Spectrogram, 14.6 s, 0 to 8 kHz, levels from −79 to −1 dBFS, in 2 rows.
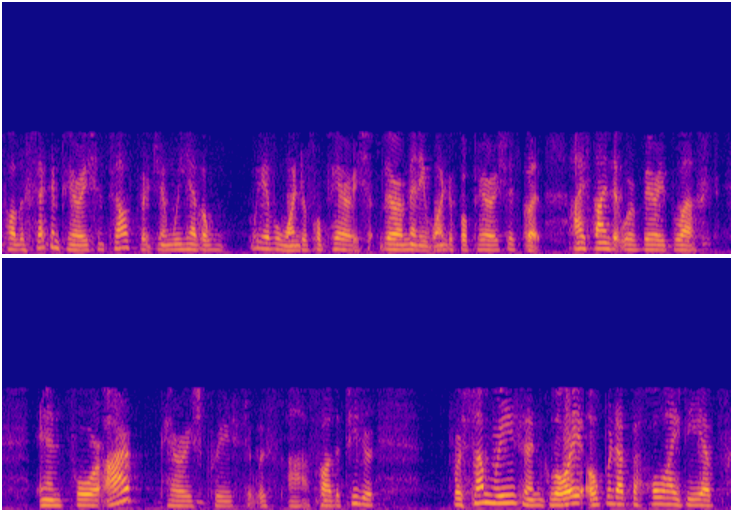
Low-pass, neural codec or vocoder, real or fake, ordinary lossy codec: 7.2 kHz; none; real; AAC, 16 kbps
